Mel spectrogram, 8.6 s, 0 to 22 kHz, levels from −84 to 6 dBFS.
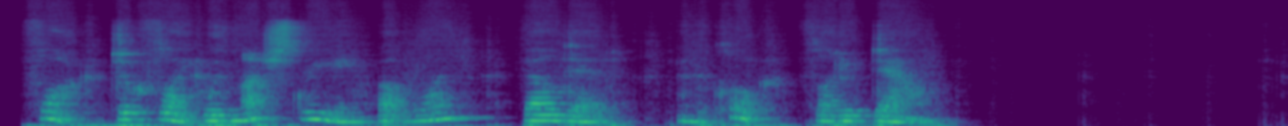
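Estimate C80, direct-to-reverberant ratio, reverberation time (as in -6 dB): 6.5 dB, -10.0 dB, 0.45 s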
